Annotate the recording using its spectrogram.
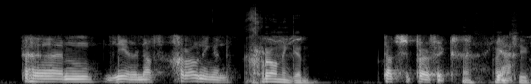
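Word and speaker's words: Groningen: is in Gran in the Netherlands did I pronounce that correctly um near enough Cronan Cronan that's perfect thank you carry hello hi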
